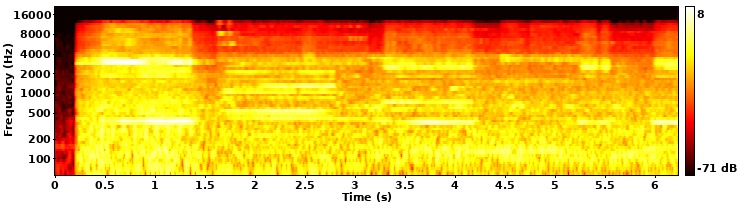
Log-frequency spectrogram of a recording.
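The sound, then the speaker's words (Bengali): Hydraulic car horns blare in Dhaka street traffic: one loud sustained blast, then several overlapping tonal honks over a constant rumble of vehicles, with a voice heard alongside. “গাড়ির hydraulic horn সহনীয় মাত্রার তুলনায় অনেক বেশি, আর এই শব্দদূষণের কারণে শিশু থেকে শুরু করে প্রতিটি ব্যক্তি নানা সমস্যার সম্মুখীন”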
